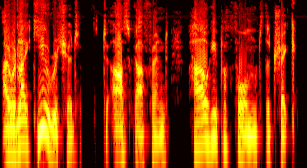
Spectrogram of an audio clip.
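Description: A man's voice: on the low side, animated, moderate pace, dry recording, muffled recording. A man voicing an imperious, testy male detective with an airy, impatient, theatrical manner in an audiobook.

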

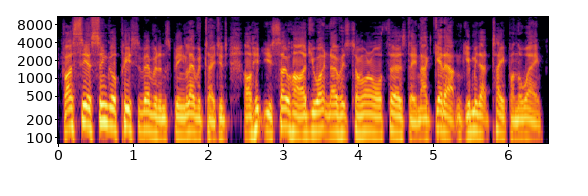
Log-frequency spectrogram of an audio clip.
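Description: A man doing a gruff, blustering police sergeant. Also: medium pitch, animated, fast talker, dry recording, natural voice. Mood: menacing. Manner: loud, sarcastic, threatening.

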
